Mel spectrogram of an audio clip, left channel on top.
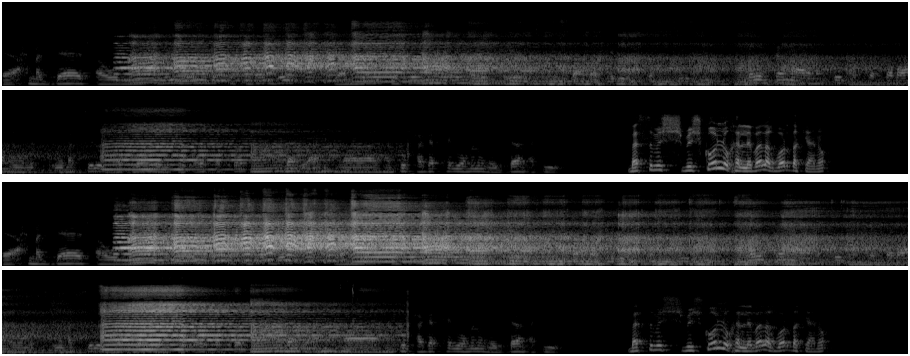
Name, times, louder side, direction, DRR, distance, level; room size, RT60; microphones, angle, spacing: voice 1, 0.0-3.0 3.3-11.6 11.8-14.7, right 1 dB, 10° right, 0.7 m, -52 dB
sound 1, 1.1-9.4 10.0-13.1, right 9 dB, 90° right, 0.4 m, -32 dB
voice 2, 15.3-17.3, left 5 dB, 75° left, 0.6 m, -42 dB
6.9 x 3.7 x 4.1 m
head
